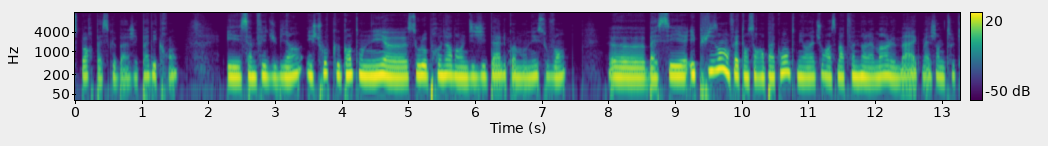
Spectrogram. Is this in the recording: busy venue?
no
